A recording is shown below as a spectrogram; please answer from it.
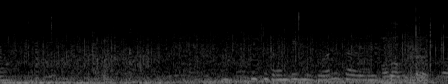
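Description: Voices of people talking in the background, words not made out, over a steady low hum.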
